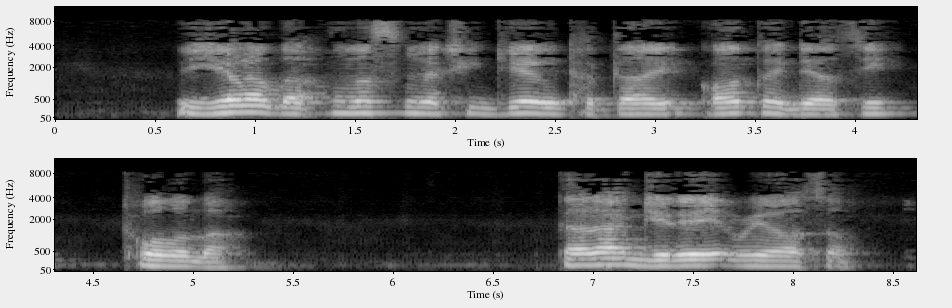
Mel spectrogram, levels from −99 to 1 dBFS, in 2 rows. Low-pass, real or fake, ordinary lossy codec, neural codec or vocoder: 10.8 kHz; fake; MP3, 32 kbps; codec, 24 kHz, 0.9 kbps, WavTokenizer, medium music audio release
